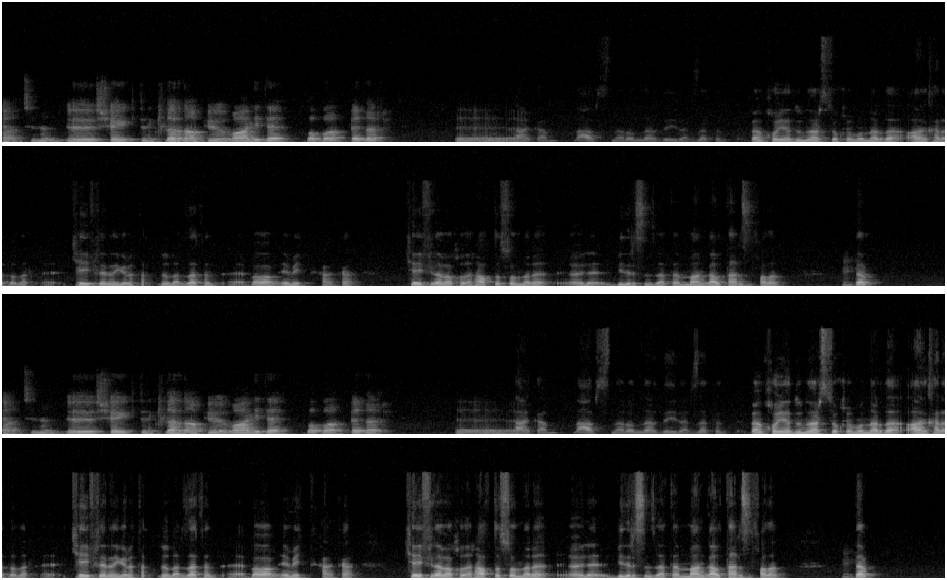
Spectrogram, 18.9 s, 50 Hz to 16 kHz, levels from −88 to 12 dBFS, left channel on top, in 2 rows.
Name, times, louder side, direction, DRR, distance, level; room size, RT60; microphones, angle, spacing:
voice 1, 0.0-3.8 4.5-5.2 10.2-10.3 13.7-13.8 17.8-17.9, left 1 dB, 5° left, 1.1 m, -35 dB
voice 2, 5.1-7.0 7.5-12.9 13.5-17.2 18.0-18.1, right 5 dB, 30° right, 0.3 m, -32 dB
9.8 x 5.2 x 2.7 m
head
